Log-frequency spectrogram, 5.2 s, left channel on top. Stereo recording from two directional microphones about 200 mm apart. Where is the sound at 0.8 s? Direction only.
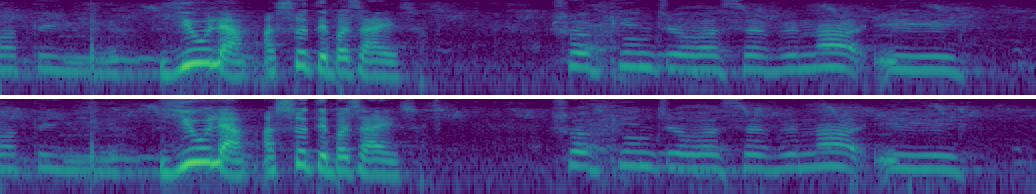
60° right (ahead or behind).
